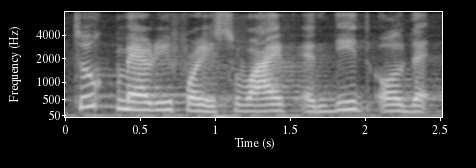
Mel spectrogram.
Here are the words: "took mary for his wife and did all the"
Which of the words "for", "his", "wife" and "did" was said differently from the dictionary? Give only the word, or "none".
his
